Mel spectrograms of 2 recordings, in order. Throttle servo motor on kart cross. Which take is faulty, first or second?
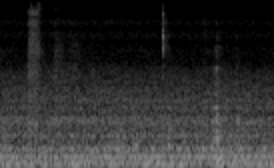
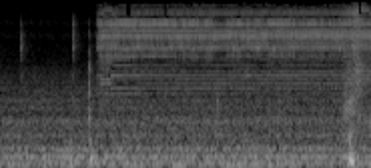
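second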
